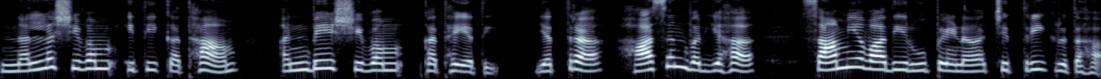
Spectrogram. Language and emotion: Sanskrit, neutral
